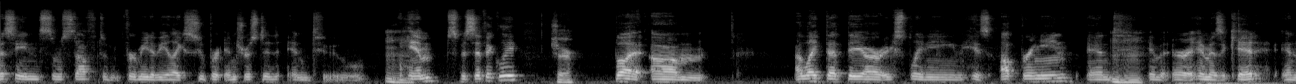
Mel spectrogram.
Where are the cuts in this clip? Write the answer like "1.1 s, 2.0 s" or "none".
none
